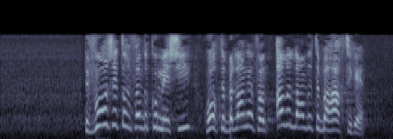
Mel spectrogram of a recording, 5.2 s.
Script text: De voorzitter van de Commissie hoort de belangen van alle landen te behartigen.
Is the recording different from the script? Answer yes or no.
no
